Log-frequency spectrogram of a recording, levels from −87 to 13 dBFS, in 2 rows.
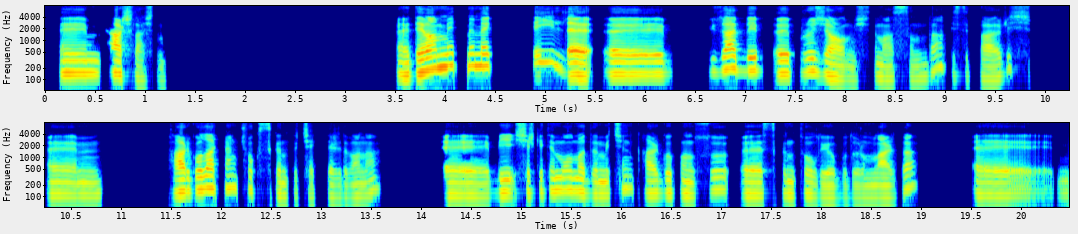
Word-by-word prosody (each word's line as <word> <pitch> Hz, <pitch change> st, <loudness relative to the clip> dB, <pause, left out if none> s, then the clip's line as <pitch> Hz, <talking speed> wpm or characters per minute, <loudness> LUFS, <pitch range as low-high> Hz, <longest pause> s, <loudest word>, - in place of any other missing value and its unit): Emm, 155 Hz, 0 st, 0 dB
karşılaştım. 105 Hz, -10 st, +2 dB, 2.3 s
Eee, 135 Hz, 0 st, -1 dB
devam 190 Hz, +7 st, +9 dB
etmemek 230 Hz, 0 st, +2 dB, 0.4 s
değil 275 Hz, -8 st, -1 dB
de, 135 Hz, -1 st, +9 dB
eee, 145 Hz, 0 st, +3 dB, 0.4 s
güzel 185 Hz, +3 st, +4 dB
bir, 180 Hz, 0 st, +4 dB
eee, 150 Hz, 0 st, +5 dB
proje 160 Hz, -4 st, 0 dB
almıştım 115 Hz, +1 st, -2 dB
aslında 110 Hz, -, -9 dB
1 -, -, -19 dB
sipariş. 110 Hz, -2 st, -8 dB, 0.4 s
Emm, 115 Hz, -1 st, -5 dB, 0.7 s
kargolarken 160 Hz, +6 st, +3 dB
çok 155 Hz, -, -10 dB
sıkıntı 115 Hz, -4 st, -9 dB
çektirdi 100 Hz, -1 st, -12 dB
bana. 110 Hz, +10 st, -9 dB, 0.6 s
Eee, 115 Hz, -1 st, -1 dB
bir 135 Hz, 0 st, 0 dB
şirketim 145 Hz, +2 st, -5 dB
olmadığım 135 Hz, -6 st, -2 dB
için 170 Hz, +8 st, -9 dB
kargo 130 Hz, -2 st, -4 dB
konusu, 130 Hz, +5 st, -7 dB, 0.2 s
eee, 120 Hz, -1 st, 0 dB
sıkıntı 120 Hz, +1 st, -9 dB
oluyor 100 Hz, -3 st, -6 dB
bu 100 Hz, -, -18 dB
durumlarda. 100 Hz, -, -4 dB, 0.6 s
Eee, 115 Hz, -, -4 dB
m 65 Hz, 0 st, -14 dB
135 Hz, 105 wpm, -23 LUFS, 115-155 Hz, 2.3 s, devam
